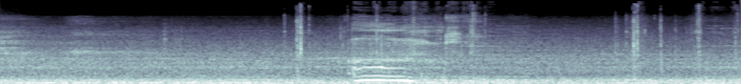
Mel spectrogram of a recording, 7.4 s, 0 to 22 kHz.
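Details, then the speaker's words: 1991 Fox Body Mustang LX, auction car, after adding 3 gallons of gas, key turned to prime in neutral: a short, steady half-second buzz of the electric fuel pump priming normally, heard over road background. "Oh yeah, I hear the pump. Which is amazing because normally I can't hear shit with these trucks and traffic."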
